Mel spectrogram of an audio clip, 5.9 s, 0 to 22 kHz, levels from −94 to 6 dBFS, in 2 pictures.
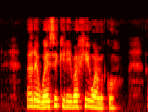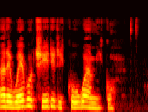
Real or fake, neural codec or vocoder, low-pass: real; none; 10.8 kHz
